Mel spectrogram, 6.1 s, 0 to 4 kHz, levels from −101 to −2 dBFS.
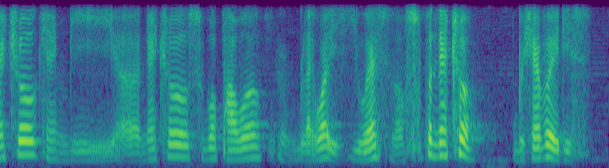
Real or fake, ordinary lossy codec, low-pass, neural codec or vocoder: real; none; 3.6 kHz; none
